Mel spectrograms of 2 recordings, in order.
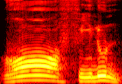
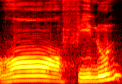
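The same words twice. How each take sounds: Both takes have the same delivery.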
